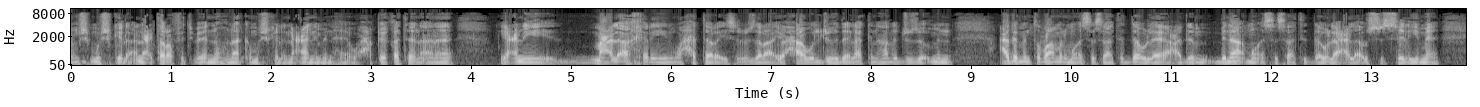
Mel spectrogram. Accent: Iraq; الحقيقة هو جزء من المشكلة اللي عندنا في العراق

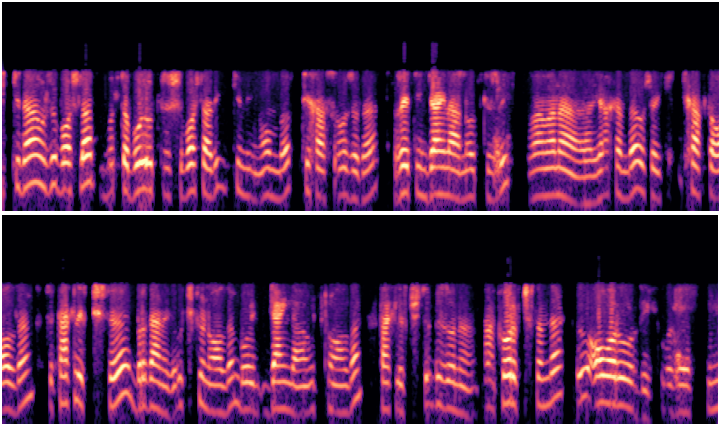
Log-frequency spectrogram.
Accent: Tashkent Region, Uzbekistan; O'zim Toshkent viloyati O'rta Chirchiq tumanidanman.

